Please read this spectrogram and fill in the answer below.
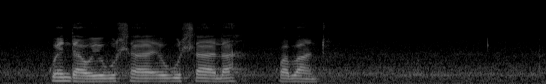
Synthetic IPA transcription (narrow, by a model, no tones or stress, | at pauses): k̬wɛndʱawɔjook̬uɬala | k̬waɓaːntʼu̥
